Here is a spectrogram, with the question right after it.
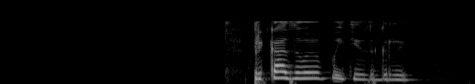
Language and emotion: Russian, angry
